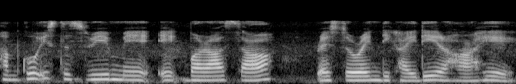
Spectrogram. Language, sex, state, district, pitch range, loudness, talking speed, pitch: Hindi, female, Arunachal Pradesh, Papum Pare, 185-220 Hz, -15 LUFS, 140 wpm, 195 Hz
